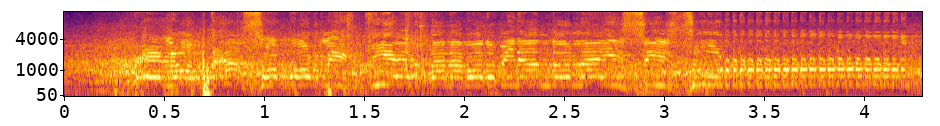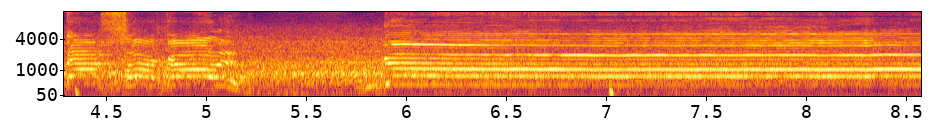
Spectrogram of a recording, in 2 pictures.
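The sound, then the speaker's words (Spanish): A loud crowd in the packed stands of El Campín stadium roars continuously after the winning goal of a final, packed with shouting voices, sustained horn blasts and whistles, and a few sharp thuds punching through the steady wall of noise. “El rugido del público resuena en la tribuna llena del Campín.”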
